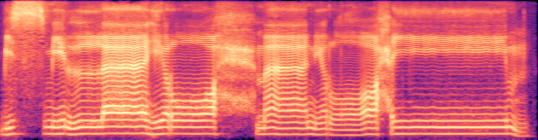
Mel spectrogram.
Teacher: Rahma tipiskan. Ketika rnya tebal, ha-nya tipis.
